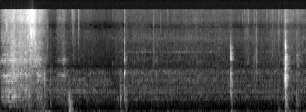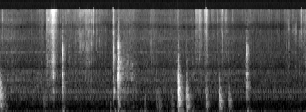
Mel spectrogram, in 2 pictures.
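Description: Damp felt being handled and pulled down over a wooden hat block: rubbing and soft squishing with scattered light knocks against the wood. A brief hiss in the first second.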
